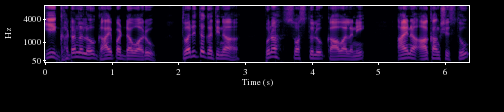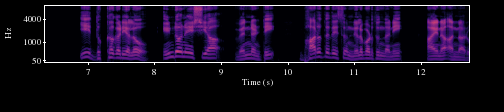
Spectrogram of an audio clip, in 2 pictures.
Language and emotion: Telugu, neutral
